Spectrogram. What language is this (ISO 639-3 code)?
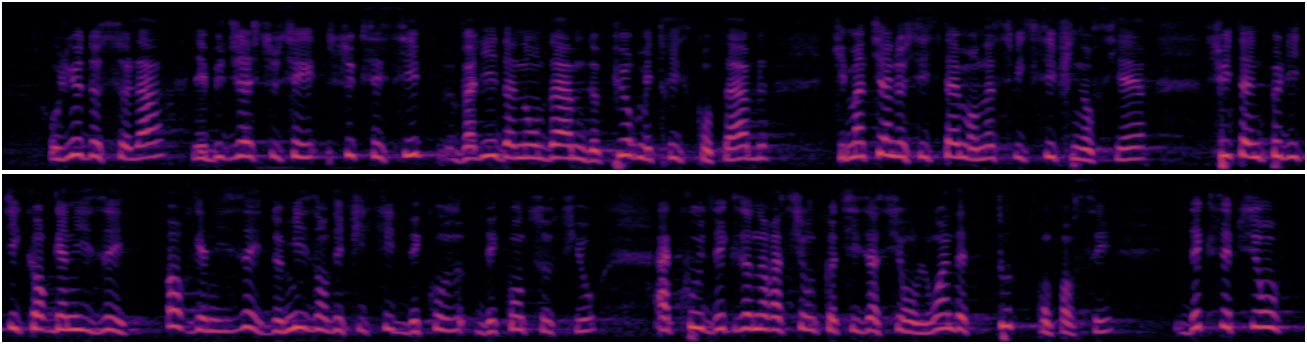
fra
